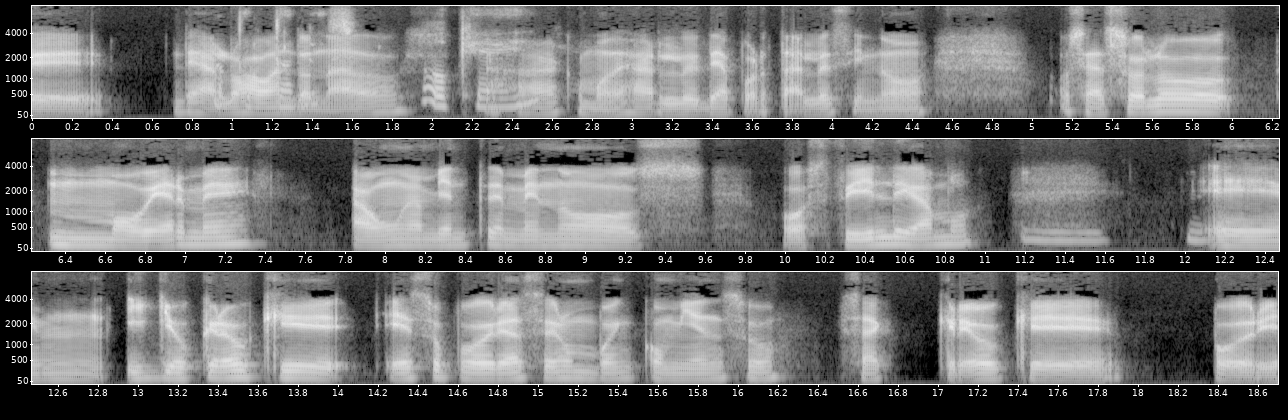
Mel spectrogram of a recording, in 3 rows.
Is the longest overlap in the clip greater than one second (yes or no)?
yes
